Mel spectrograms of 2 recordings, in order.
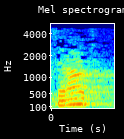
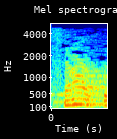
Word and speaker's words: صراط: میتوان اول اون رو هم به سین تلفظ کرد، هم به ز تلفظ کرد، هم به صاد تلفظ کرد. همان گونه که شما عزیزان در کلمه صراط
